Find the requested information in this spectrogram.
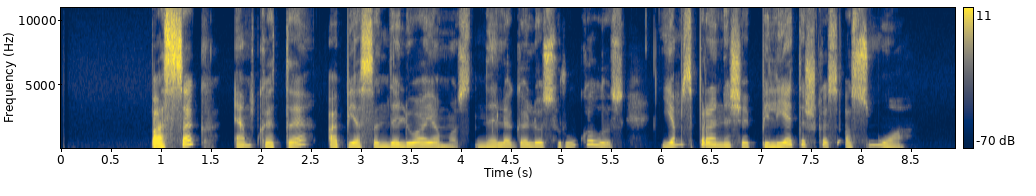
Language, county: Lithuanian, Klaipėda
